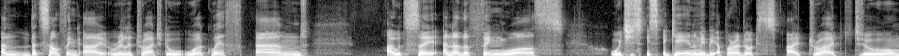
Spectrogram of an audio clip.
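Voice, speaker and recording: A man with a Czech accent, medium pitch, monotone, flat intonation and a very slow pace, on a very clean recording with a silent background. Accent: Czech, noticeable. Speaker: poet. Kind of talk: interview. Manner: halting, frequent repetitions.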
